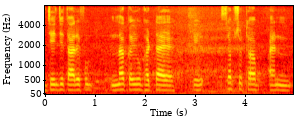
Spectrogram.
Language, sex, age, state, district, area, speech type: Sindhi, female, 45-60, Delhi, South Delhi, urban, spontaneous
